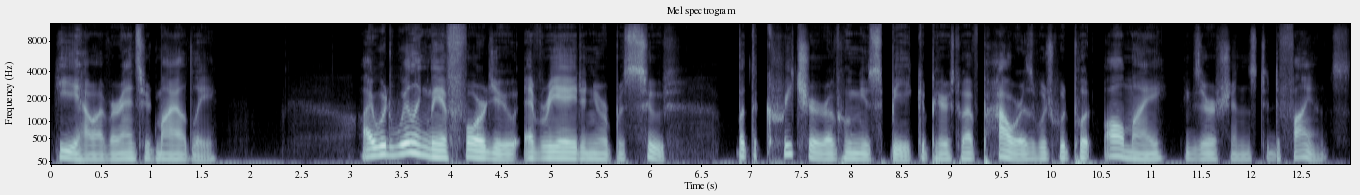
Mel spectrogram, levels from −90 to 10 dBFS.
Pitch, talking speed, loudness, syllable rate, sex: 105 Hz, 150 wpm, -18 LUFS, 5.0 syllables/s, male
